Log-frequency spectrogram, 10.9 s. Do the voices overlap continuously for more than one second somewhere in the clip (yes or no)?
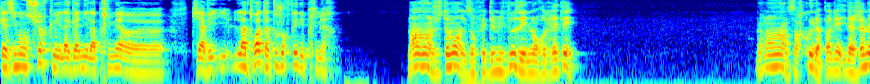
no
